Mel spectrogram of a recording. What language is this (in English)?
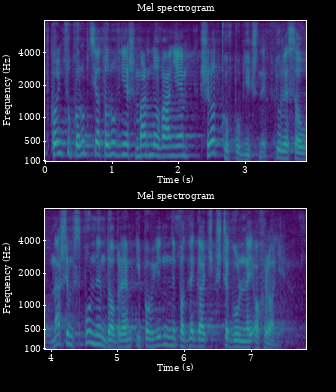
Polish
